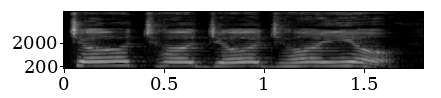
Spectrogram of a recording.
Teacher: जो च वर्ग वाले हैं च, छ, ज, झ, य, इनका उच्चारण करते वक्त हवा का प्रेशर तालू पर पड़ता है।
